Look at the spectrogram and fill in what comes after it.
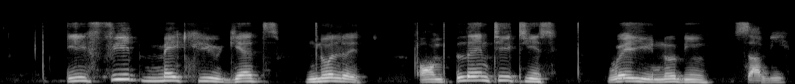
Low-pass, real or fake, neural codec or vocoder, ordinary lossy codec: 7.2 kHz; fake; codec, 16 kHz, 2 kbps, X-Codec, HuBERT features, trained on general audio; none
